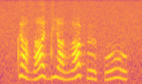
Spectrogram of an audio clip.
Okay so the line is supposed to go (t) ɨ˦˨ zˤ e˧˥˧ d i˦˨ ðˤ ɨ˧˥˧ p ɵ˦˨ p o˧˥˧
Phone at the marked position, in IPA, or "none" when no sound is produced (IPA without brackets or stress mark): t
